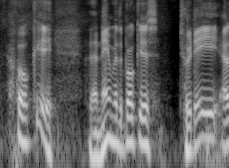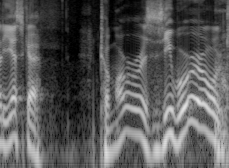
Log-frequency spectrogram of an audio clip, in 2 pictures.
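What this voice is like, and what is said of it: German accent. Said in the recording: “my accent, my German accent.”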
